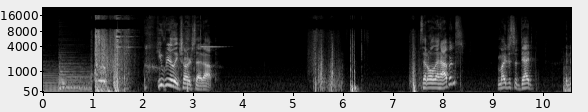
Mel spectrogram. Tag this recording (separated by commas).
Music, Speech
